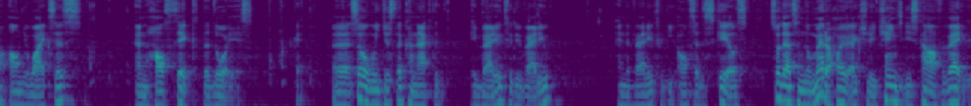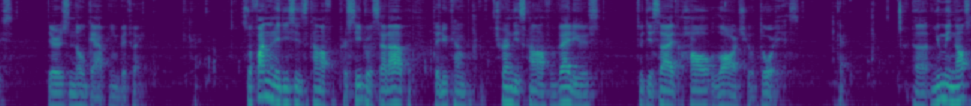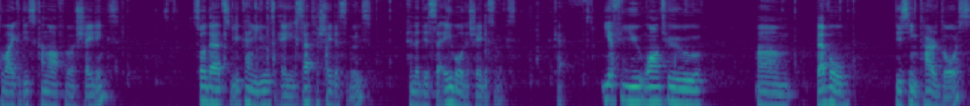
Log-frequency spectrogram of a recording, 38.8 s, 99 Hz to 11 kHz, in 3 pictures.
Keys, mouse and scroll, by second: 1.5-2.5 middle drag, 2.5-4.0 shift+drag, 4.0-4.8 middle drag, 4.8-6.8 drag, 6.8-8.0 middle drag, 8.0-10.0 drag, 10.0-11.9 middle drag, 11.9-15.0 shift+drag, 15.1-15.5 middle drag, 15.5 d, 15.8-16.6 right drag, 16.6-19.5 middle drag, 19.5-22.6 shift+drag, 23.4-28.8 middle drag, 28.8 ctrl+a, 31.8 click, 32.6-34.1 ctrl+middle drag, 34.1 click, 35.0 click, 36.4 click.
